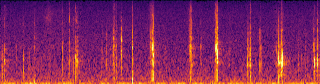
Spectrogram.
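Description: Long fingernails tap and scratch a small black and green Boscia cardboard box, making a run of sharp, dry clicks and brief scrapes. The short ticks are spaced irregularly over a low, steady hum.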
